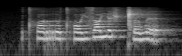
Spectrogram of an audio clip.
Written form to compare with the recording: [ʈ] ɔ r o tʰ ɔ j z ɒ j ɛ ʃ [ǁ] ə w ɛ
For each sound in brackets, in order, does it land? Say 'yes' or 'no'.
no, yes

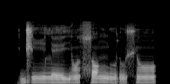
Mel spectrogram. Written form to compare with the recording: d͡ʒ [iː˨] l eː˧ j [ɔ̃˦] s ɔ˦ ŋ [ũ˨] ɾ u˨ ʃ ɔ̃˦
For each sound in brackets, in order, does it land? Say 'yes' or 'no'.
no, no, no

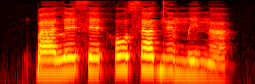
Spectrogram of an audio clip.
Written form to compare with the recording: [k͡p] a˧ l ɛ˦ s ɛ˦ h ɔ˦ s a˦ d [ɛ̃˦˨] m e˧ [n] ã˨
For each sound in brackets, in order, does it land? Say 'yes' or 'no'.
yes, yes, yes

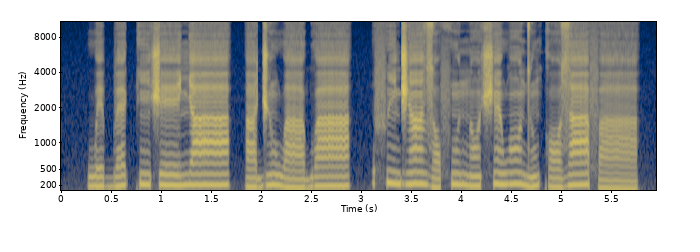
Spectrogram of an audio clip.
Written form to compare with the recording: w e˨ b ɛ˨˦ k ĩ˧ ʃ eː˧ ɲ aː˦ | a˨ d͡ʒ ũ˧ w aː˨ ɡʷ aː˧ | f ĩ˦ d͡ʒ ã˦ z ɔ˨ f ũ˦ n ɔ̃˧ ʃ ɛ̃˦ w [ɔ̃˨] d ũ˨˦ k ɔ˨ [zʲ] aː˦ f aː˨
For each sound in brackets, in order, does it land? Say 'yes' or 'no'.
no, no

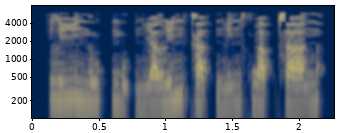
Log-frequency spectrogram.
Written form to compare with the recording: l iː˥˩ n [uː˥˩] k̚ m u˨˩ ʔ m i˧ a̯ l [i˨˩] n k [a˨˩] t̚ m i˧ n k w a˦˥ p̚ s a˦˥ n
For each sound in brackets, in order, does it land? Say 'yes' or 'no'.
yes, no, yes

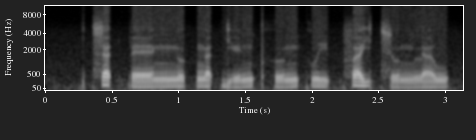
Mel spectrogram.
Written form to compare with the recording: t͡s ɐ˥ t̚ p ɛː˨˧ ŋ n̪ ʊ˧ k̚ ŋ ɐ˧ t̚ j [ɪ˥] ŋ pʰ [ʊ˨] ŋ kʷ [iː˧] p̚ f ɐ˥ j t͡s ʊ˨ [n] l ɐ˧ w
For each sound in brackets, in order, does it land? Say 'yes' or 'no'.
no, no, yes, no

